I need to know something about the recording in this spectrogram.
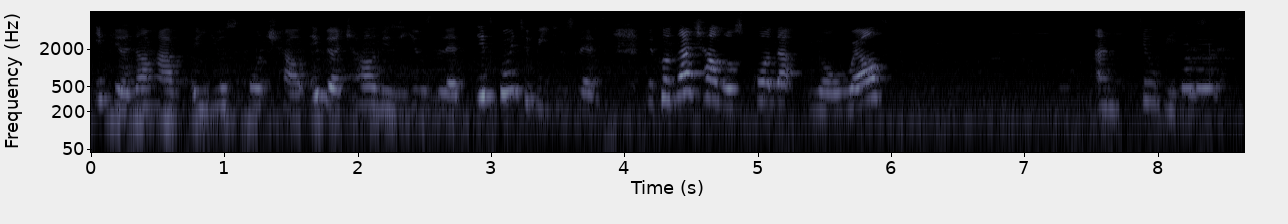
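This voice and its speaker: A woman's voice: fairly high pitch, sing-song, brisk, slight background noise, rough recording. A woman making an emotional, near-tearful appeal to parents, pleading and preachy, repeating words for emphasis. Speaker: vlogger.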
